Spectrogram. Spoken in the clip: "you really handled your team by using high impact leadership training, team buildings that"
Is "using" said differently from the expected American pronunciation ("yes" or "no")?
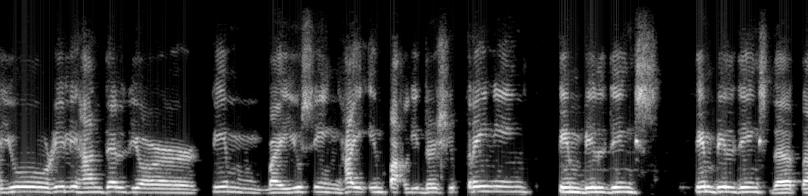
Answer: yes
